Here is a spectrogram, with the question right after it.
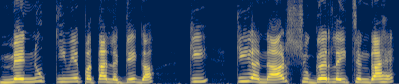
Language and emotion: Punjabi, angry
